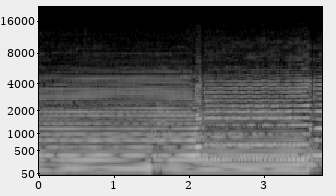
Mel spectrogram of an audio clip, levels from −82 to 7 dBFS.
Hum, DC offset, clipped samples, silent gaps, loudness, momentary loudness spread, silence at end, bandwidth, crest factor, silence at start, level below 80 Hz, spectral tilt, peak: 50 Hz at -50 dBFS; under 0.1%; under 0.1%; none; -23 LUFS; 4 LU; 0 s; 14 kHz; 14 dB; 0 s; -64 dBFS; -6.5 dB/octave; -8 dBFS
